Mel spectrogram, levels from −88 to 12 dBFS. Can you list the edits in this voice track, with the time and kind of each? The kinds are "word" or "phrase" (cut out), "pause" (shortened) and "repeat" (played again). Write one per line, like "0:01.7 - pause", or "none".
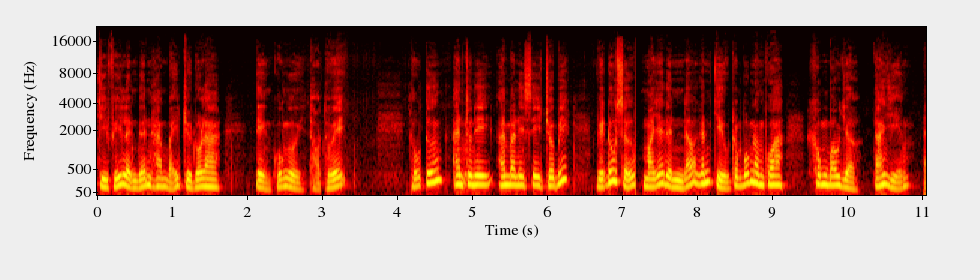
none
